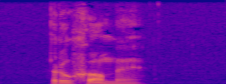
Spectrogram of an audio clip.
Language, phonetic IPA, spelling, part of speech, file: Polish, [ruˈxɔ̃mɨ], ruchomy, adjective, Pl-ruchomy.ogg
